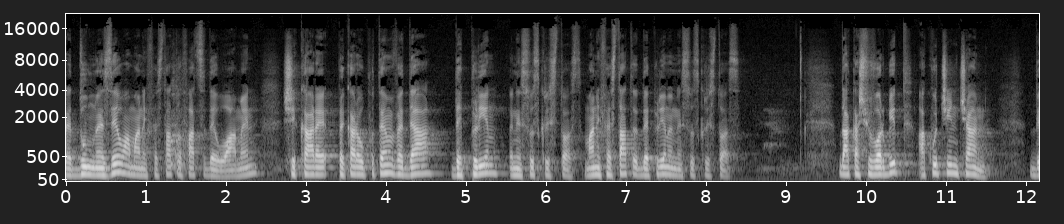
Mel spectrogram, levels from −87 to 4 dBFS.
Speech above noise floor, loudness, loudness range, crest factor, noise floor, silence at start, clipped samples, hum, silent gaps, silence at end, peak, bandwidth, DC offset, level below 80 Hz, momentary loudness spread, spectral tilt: 30 dB; -19 LUFS; 5 LU; 18 dB; -48 dBFS; 0 s; under 0.1%; none; none; 0 s; 0 dBFS; 19.5 kHz; under 0.1%; -58 dBFS; 13 LU; -5 dB/octave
